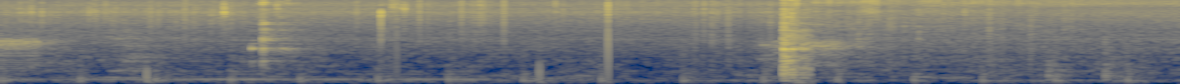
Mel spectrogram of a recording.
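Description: Potato adai frying in oil in a nonstick pan: a soft, steady sizzle with scattered small crackles, and one sharper pop about four seconds in.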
